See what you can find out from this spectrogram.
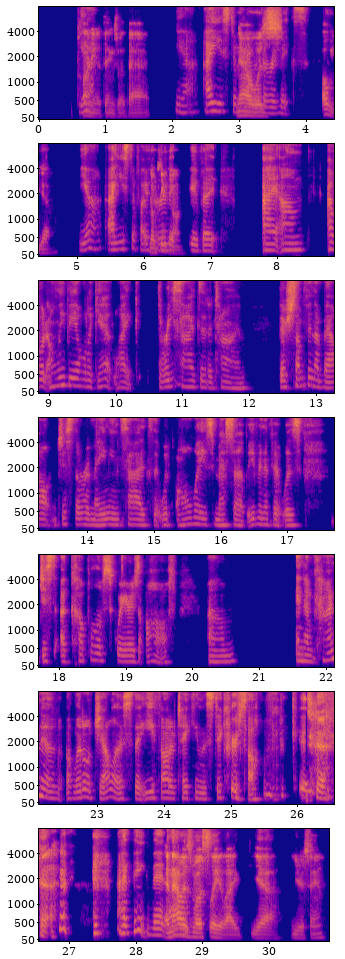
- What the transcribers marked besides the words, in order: other background noise; laughing while speaking: "stickers off because"; laugh; chuckle
- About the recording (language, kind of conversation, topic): English, unstructured, If you had a free afternoon, which childhood hobby would you revisit, and what memories would it bring?
- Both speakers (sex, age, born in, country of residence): female, 55-59, United States, United States; male, 20-24, United States, United States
